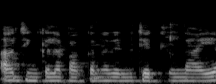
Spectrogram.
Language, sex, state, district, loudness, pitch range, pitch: Telugu, female, Andhra Pradesh, Srikakulam, -32 LUFS, 170-175 Hz, 170 Hz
